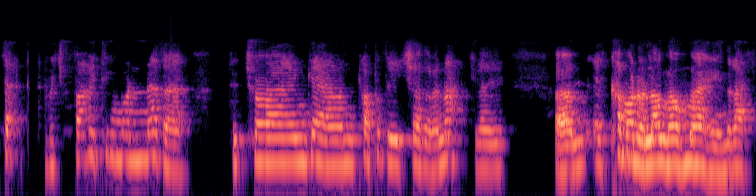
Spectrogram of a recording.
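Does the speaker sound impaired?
Yes: profound deafness; congenital, diagnosed at 2.5 years, no language before diagnosis, cochlear implant about 9 years ago; learned to speak via speech trainer, mimicking mother's sounds, hours daily, uses sign language socially.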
